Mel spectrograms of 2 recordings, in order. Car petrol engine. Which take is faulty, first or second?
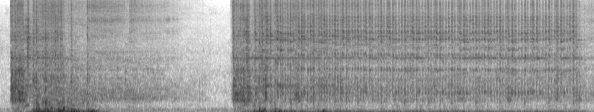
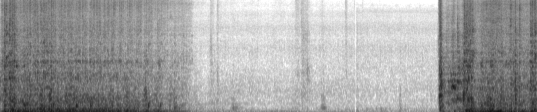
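second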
